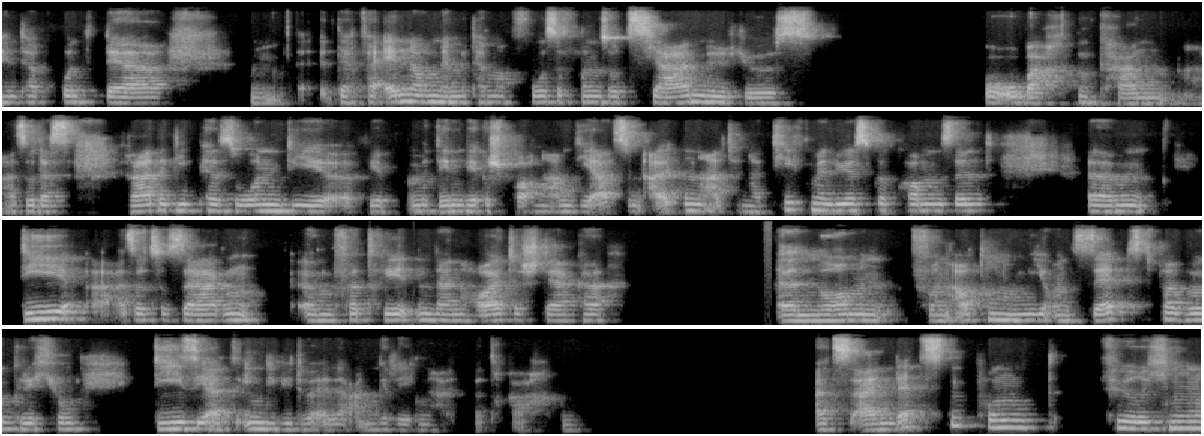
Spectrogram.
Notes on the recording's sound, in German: Ein Mitschnitt der online Jour fixe-Reihe der Assoziation für kritische Gesellschaftsforschung (AkG). In der heutigen Ausgabe des mosaik-Podcast hört ihr einen weiteren Mitschnitt der digitalen jour fix Reihe der Assoziation für kritische Gesellschaftsforschung.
